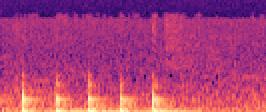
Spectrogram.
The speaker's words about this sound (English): She don't want to disturb anybody, so she's a soft little knocker.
